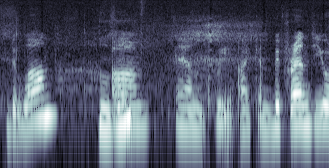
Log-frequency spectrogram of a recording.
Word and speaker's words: Bilan: Another way, you are welcome to find me on Facebook, Instagram, whatever, Bilan.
